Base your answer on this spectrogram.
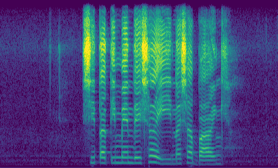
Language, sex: Tsonga, female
